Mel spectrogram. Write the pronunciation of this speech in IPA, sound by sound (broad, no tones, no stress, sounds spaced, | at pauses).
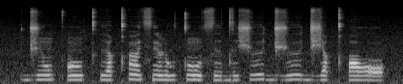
d͡ʒ õ pʼ ɔ̃ kʰ ɪ qʰ œ̃ sʲ ɔ̃ ɽ u t õ s ɪ d ɪ ʃ ʏ d͡ʒ ʏ d͡ʒ ɪ qʰ ɔ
